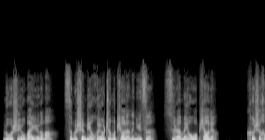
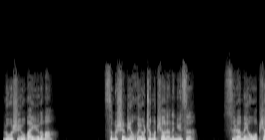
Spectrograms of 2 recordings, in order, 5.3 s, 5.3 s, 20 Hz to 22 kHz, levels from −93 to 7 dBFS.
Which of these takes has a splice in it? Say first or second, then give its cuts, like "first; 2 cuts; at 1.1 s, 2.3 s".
first; 2 cuts; at 1.2 s, 3.2 s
